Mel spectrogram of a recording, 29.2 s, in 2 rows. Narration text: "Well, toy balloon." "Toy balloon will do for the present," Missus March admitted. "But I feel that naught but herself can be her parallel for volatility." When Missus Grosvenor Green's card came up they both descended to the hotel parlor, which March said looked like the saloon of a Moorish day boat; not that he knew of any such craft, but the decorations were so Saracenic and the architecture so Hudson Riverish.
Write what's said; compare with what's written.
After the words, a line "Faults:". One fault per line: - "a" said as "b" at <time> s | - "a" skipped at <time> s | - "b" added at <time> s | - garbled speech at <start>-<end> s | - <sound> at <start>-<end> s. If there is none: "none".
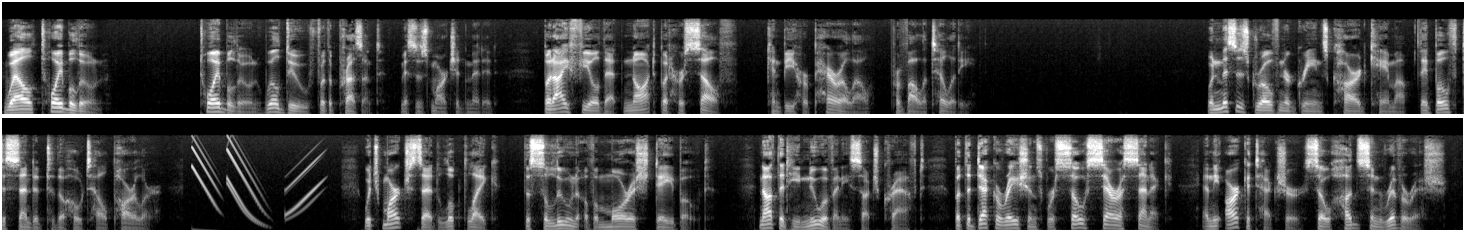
"Well, toy balloon." "Toy balloon will do for the present," Missus March admitted. "But I feel that naught but herself can be her parallel for volatility." When Missus Grosvenor Green's card came up they both descended to the hotel parlor, which March said looked like the saloon of a Moorish day boat; not that he knew of any such craft, but the decorations were so Saracenic and the architecture so Hudson Riverish.
Faults:
- chirp at 16.5-17.9 s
